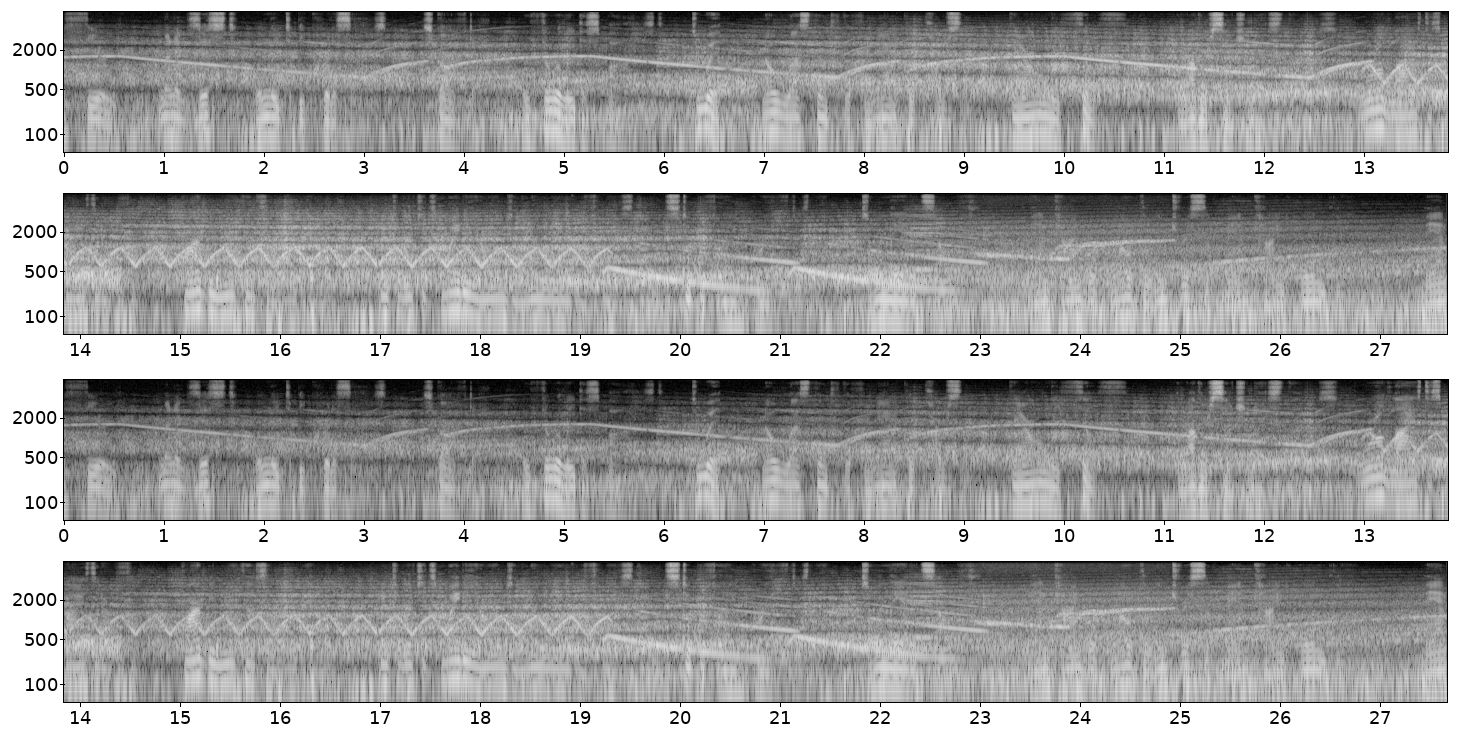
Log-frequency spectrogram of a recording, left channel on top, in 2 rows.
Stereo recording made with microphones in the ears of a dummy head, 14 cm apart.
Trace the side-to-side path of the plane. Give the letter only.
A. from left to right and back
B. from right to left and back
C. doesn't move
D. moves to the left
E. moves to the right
E.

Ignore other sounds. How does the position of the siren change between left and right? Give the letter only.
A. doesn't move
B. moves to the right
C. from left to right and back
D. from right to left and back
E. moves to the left
B.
